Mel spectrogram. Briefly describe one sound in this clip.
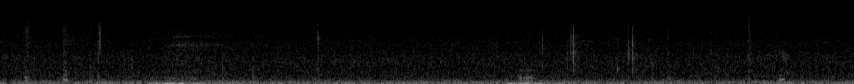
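Hands scrape and tap against rock.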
